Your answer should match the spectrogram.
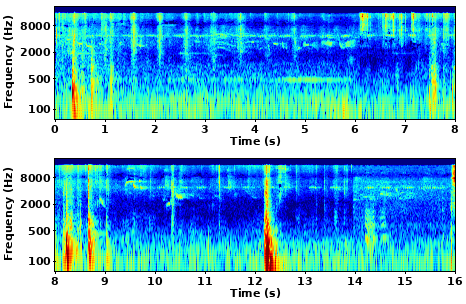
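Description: Quiet outdoor background noise with a faint, steady high tone, scattered short knocks and rustles, and one loud thump about twelve seconds in.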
